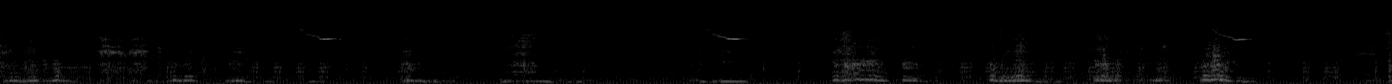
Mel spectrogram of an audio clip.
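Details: Playful growling from Rosie and Chilli Bob wrestling over a duvet, with Basil nearby; short low growl bursts repeat every second or two, alongside thin high squeaks and rustling bedding.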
